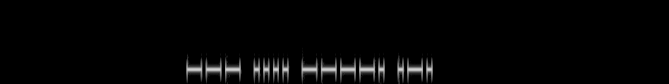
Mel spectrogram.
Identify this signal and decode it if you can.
Morse code, heard as a keyed tone, about 25 wpm, 700 Hz. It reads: OH9R
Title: DXCC-100 Call Signs - 4 Characters - Repeated 3x - 25wpm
